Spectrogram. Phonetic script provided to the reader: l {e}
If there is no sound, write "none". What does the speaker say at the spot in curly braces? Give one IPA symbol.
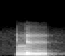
ɨ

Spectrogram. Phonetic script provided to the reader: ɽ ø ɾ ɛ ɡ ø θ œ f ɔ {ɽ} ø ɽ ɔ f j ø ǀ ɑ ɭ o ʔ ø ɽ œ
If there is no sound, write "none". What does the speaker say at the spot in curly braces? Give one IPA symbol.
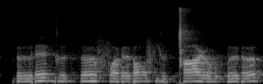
ɽ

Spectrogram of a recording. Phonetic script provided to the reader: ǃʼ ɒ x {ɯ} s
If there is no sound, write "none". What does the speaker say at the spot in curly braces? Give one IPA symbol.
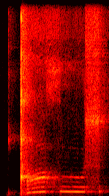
u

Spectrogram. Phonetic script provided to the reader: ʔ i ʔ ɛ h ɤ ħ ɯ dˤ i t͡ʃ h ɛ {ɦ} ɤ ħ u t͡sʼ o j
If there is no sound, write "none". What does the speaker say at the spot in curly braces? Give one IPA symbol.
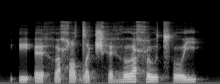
ɦ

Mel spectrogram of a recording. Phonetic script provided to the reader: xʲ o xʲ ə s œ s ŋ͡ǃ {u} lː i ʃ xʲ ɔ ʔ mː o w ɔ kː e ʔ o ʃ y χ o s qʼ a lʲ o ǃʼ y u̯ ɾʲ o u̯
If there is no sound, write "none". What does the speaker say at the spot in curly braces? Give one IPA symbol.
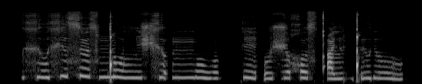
o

